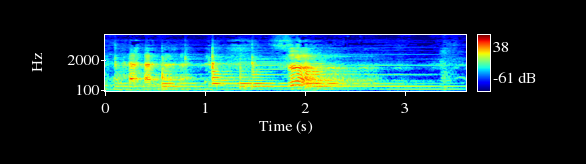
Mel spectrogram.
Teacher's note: सशाचा दंत्य सकार आहे. दाताला दात लागल्याशिवाय स म्हणता येत नाही.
